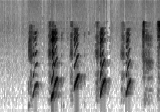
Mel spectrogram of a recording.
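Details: Squeak vocal tic in an adult woman with Tourette syndrome.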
